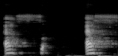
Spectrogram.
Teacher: it comes from the tip of the tongue with the lowest part of the lower teeth so sound goes passing between the upper and lower teeth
